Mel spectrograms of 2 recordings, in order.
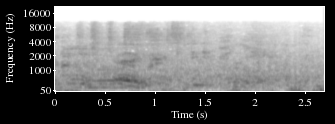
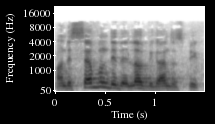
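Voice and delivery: mock self-righteous; 7 semitones lower, 6 dB quieter than usual. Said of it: "this self-righteousness".

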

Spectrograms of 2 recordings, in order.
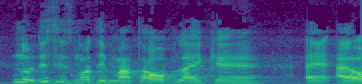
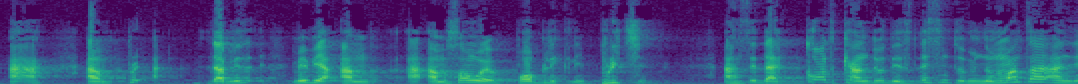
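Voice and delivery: usual speaking voice

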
